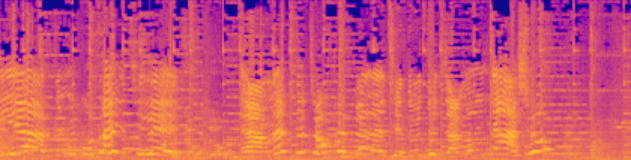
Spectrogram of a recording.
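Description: A young child's high voice calling out in several loud bursts, the pitch sweeping up and down, over steady background music.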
